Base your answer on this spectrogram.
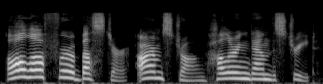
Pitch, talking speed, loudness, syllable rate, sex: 250 Hz, 185 wpm, -17 LUFS, 4.6 syllables/s, female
